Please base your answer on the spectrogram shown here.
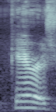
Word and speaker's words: Karis: Karis rhymes with Harris.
